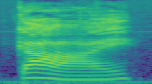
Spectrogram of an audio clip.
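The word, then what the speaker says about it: gy: the singular with man the word for woman is ghee pronounced hard as in gai it forms itself into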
